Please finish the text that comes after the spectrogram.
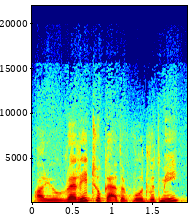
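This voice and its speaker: A woman's voice: fairly low pitch, expressive, a little fast, a little mellow. A woman acting in a radio drama as a stern, industrious mother of a poor family, commanding and formal in phrasing. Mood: brisk, businesslike.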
